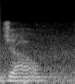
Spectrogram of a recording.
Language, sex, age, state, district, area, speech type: Hindi, female, 60+, Uttar Pradesh, Azamgarh, rural, read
